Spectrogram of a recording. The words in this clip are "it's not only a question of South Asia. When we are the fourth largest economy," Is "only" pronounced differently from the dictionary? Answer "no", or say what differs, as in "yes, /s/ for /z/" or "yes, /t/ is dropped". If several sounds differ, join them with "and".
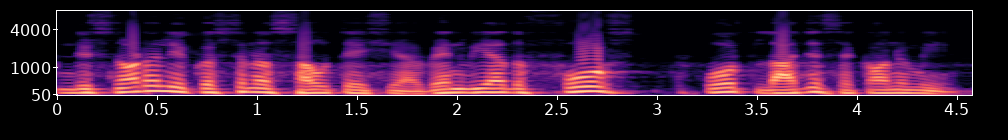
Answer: yes, /n/ is dropped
